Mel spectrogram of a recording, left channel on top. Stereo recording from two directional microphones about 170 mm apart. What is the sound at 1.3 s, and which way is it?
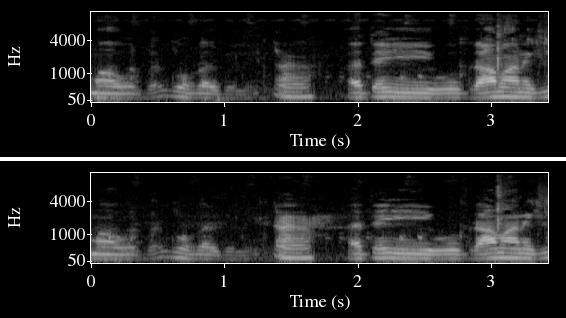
Speech, 15° right (ahead or behind).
